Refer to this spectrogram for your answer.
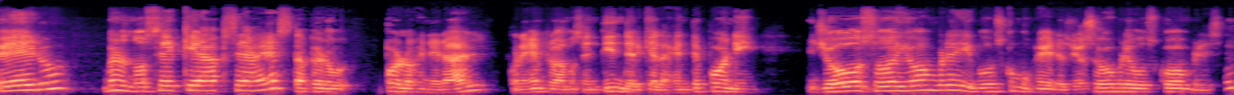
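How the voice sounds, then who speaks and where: A man speaks in a plain, everyday voice at a moderate pace with hardly any pauses. His pitch is fairly high and his intonation lively. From Costa Rica. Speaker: podcast co-host. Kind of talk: casual chat.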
